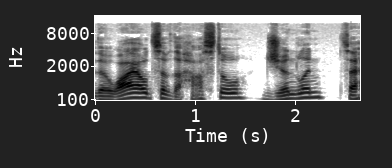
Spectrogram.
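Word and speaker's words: Jundland: And the Bantha Raiders have vanished into the wilds of the hostile Junlin. Is that how you say it? Junlin.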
